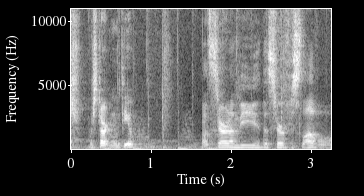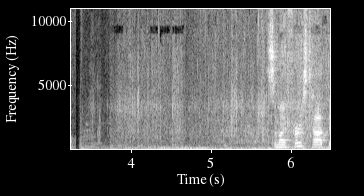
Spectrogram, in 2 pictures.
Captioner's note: iceberg cracking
